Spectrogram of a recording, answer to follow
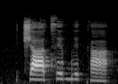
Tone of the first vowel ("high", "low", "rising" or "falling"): low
